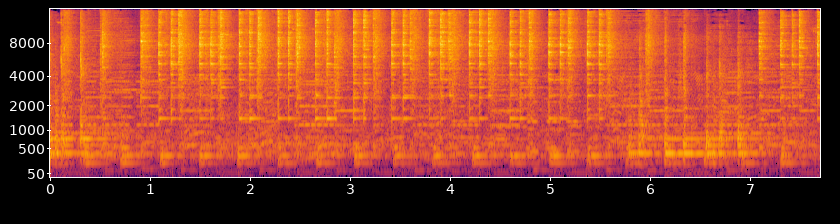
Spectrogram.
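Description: Live street band playing dance music: accordion over drums and hand percussion, with a fast, even beat of sharp hits about four a second.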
